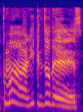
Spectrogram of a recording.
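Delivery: encouraging extrovert. Retold or imitated. Extrovert mother coaxing her introverted daughter, drawn-out encouragement. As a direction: cheer on someone shy, stretching it out. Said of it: "I've gotta be the extrovert".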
